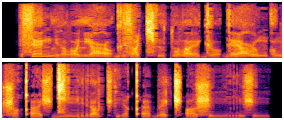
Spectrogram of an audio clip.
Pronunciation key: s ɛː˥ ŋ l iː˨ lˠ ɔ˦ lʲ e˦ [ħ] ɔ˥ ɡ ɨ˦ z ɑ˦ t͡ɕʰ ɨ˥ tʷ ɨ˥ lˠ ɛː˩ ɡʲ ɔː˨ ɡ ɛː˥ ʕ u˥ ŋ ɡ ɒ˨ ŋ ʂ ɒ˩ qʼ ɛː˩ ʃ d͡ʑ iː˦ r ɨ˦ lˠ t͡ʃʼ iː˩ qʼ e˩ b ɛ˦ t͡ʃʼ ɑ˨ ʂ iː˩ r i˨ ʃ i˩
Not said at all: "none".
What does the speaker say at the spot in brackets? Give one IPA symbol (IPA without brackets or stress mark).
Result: ʕ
